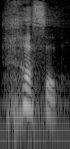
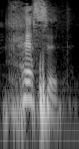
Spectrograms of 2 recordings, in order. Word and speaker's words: chesed: Say that with me, chesed. If you did not spit on the person in front of you, you are not saying it correctly, okay? It's chesed. And hesed, what hesed means is it's this all-pursuing, steadfast love.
